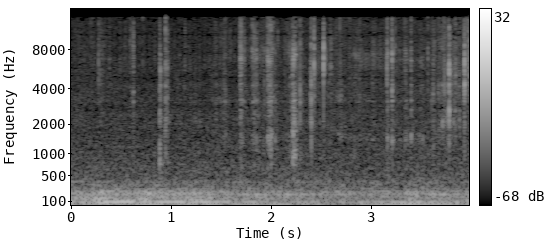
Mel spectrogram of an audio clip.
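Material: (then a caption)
Soap. A solid rectangular light-blue bar of soap is held in the hand while its edge is shaved with a metal box-cutter blade, peeling off curls and flakes. Quiet, crisp scraping ticks and bright, brief crackles repeat over a steady low rumble.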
